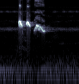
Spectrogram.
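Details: Young wild red-whiskered bulbul learning to sing: one short phrase of two bright, quick whistled notes followed by a slurred, falling warble, over a steady faint high hum and low background rumble.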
